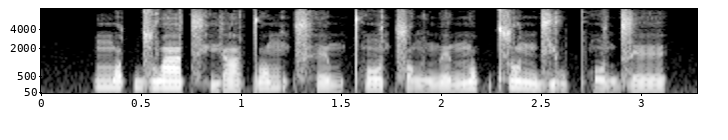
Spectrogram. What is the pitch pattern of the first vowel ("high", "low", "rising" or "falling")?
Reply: high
